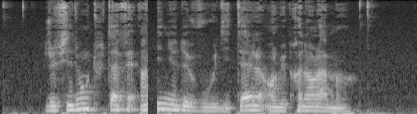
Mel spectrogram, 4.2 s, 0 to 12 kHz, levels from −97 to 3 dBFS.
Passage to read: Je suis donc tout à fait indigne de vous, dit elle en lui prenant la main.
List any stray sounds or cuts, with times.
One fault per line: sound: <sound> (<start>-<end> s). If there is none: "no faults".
sound: dropout (1.5-1.6 s)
